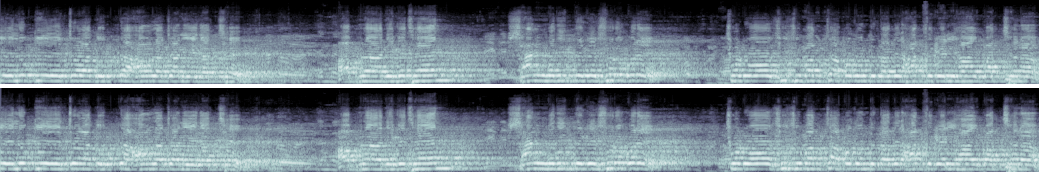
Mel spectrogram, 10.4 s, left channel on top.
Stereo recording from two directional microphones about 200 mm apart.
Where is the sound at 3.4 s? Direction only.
30° right (ahead or behind).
